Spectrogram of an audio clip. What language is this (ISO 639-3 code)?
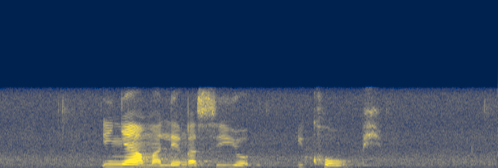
ssw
